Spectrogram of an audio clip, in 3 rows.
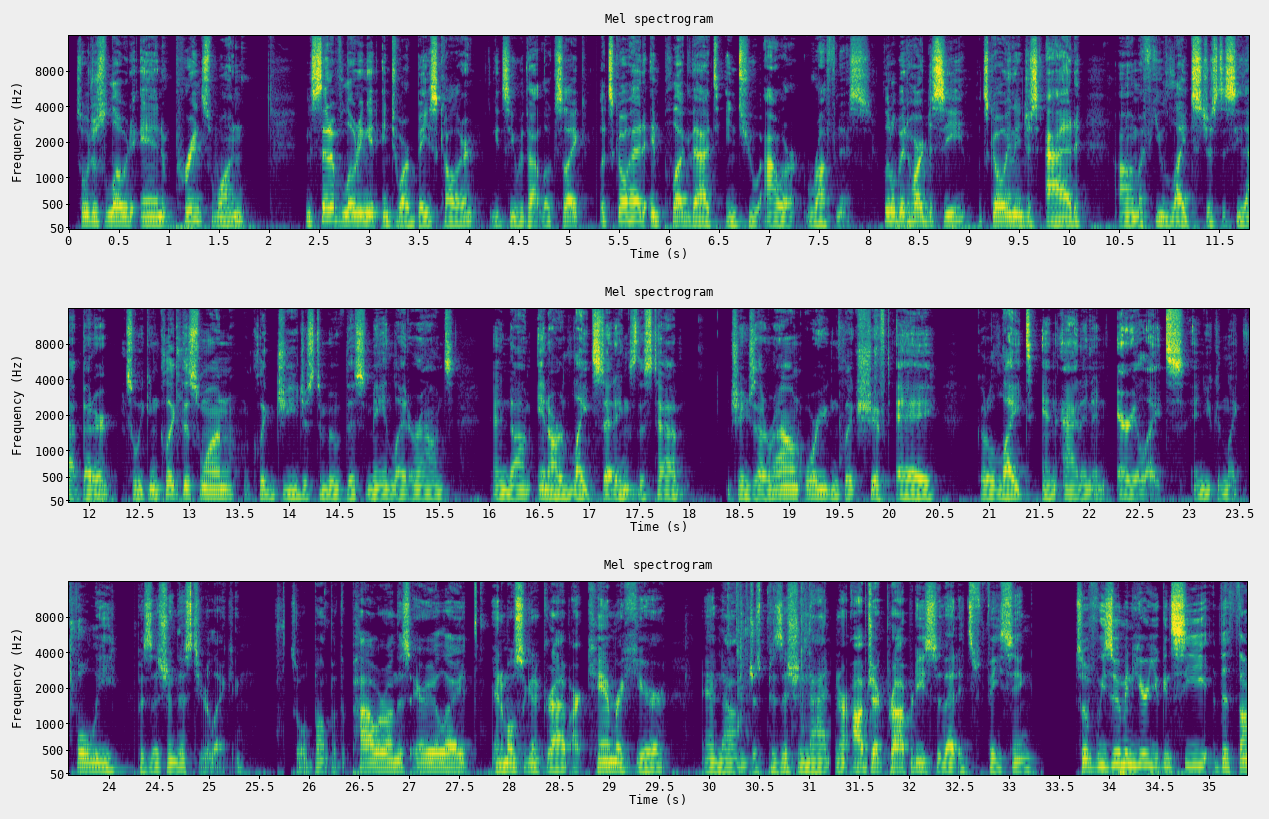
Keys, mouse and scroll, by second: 3.1 scroll up 1, 3.4-4.2 middle drag, 4.4-4.8 scroll down 2, 4.7 middle click, 5.2-6.3 drag, 6.3-7.4 middle drag, 8.0-8.8 scroll down 3, 8.8 middle click, 9.3 drag, 9.8-10.3 scroll down 2, 10.3 middle drag, 12.2 click, 12.8 g, 14.6 click, 14.8-15.4 middle drag, 18.1 click, 18.6 middle click, 19.7 shift+a, 22.3 middle drag, 22.8-23.3 middle drag, 23.6 g, 24.2 click, 24.7 click, 25.2-25.6 scroll up 1, 25.6 s, 25.8 shift+middle click, 26.1-27.7 drag, 27.6 middle click, 27.6 shift+scroll down 2, 29.2-30.3 drag, 30.5 click, 32.2 middle click, 32.9 click, 33.3 scroll down 2, 33.4-33.7 scroll down 1, 33.7-34.7 scroll up 3, 34.7-35.2 scroll down 2.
